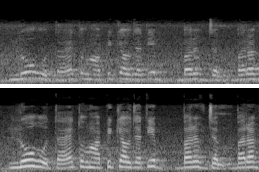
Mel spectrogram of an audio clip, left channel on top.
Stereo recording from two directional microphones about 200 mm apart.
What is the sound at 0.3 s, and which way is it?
A woman's voice, 55° right (ahead or behind).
